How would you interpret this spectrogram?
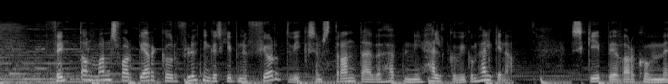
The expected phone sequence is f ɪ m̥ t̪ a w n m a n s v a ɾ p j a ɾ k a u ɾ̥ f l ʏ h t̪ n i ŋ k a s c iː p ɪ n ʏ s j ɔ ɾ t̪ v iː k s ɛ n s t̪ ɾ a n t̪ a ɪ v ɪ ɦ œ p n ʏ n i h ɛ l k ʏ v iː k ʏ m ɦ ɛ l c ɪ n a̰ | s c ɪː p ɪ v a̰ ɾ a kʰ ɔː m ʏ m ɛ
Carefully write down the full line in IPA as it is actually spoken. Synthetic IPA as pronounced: f ɪ m̥ t̪ a w n m a n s v a ɾ p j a ɾ k a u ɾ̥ f l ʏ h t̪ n i ŋ k a s c iː p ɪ n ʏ f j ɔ ɾ t̪ v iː k s ɛ m s t̪ ɾ a n t̪ a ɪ v ɪ ɦ œ p n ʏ n i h ɛ l k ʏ v iː k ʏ m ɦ ɛ l c ɪ n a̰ | s c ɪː p ɪ v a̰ ɾ a kʰ ɔː m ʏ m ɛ

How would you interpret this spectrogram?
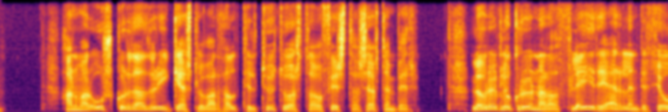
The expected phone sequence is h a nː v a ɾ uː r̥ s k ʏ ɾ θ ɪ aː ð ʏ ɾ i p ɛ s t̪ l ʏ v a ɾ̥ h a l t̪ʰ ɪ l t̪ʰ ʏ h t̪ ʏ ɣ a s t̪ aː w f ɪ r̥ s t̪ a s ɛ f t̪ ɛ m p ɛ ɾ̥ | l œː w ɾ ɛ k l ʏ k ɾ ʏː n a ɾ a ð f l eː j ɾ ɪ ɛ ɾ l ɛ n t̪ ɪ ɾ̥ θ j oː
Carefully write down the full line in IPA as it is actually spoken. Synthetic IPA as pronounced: h a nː v a ɾ u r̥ s k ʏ ɾ ð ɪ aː ð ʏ ɾ i c ɛ s t̪ l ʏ v a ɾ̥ θ a l t̪ʰ ɪ l t̪ʰ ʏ h t̪ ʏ ɣ a s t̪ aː w f ɪ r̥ s t̪ a s ɛ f t̪ ɛ m p ɛ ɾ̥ | l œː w ɾ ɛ k l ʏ k ɾ ʏː n a ɾ a ð f l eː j ɾ ɪ ɛ ɾ l ɛ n t̪ ɪ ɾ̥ θ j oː

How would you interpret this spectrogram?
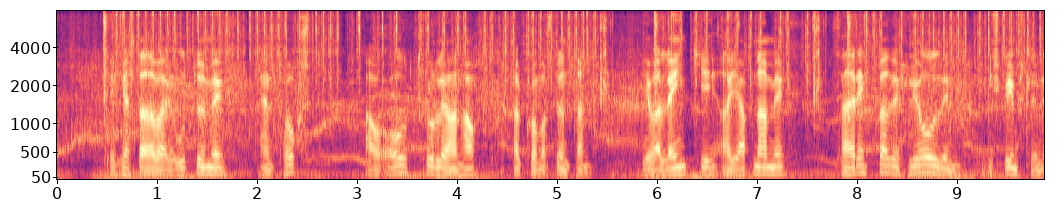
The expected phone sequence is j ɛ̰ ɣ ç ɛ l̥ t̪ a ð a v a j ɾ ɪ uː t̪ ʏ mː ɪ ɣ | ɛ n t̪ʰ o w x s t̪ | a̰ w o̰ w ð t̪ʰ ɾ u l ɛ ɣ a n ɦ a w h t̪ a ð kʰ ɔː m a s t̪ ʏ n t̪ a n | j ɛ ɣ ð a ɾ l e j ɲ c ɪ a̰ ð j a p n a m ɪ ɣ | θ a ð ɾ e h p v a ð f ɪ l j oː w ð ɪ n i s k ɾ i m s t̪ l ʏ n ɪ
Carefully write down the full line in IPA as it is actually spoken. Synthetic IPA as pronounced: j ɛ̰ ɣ ç ɛ l̥ t̪ a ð a v a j ɾ ɪ uː t̪ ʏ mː ɪ ɣ | ɛ n t̪ʰ o w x s t̪ | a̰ w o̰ w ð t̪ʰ ɾ u l ɛ ɣ a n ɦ a w h t̪ a ð kʰ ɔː m a s t̪ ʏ n t̪ a n | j ɛ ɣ v a ɾ l e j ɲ c ɪ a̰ ð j a p n a m ɪ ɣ | θ a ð ɾ e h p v a ð v ɪ l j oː w ð ɪ n i s k ɾ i m s t̪ l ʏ n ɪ

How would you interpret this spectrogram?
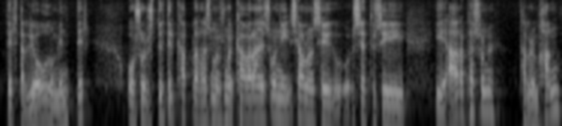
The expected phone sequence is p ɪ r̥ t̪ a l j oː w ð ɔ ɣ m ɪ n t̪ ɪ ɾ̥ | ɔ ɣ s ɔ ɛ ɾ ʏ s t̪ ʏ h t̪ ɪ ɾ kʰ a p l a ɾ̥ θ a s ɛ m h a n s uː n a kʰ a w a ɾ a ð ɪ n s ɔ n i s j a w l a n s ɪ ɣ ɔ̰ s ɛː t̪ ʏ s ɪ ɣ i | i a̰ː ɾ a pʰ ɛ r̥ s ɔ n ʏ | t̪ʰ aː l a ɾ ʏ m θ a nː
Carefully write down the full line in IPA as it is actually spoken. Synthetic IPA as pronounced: p ɪ r̥ t̪ a l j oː w ð ɔ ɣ m ɪ n t̪ ɪ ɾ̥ | ɔ ɣ s ɔ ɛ ɾ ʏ s t̪ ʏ h t̪ ɪ ɾ kʰ a p l a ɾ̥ θ a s ɛ m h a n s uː n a kʰ a v a ɾ a ð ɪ n s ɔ n i s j a w l a n s ɪ ɣ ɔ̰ s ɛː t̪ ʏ s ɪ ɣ i | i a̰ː ɾ a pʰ ɛ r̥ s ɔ n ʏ | t̪ʰ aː l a ɾ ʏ m h a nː

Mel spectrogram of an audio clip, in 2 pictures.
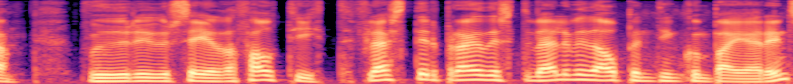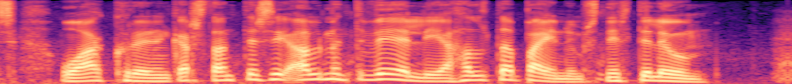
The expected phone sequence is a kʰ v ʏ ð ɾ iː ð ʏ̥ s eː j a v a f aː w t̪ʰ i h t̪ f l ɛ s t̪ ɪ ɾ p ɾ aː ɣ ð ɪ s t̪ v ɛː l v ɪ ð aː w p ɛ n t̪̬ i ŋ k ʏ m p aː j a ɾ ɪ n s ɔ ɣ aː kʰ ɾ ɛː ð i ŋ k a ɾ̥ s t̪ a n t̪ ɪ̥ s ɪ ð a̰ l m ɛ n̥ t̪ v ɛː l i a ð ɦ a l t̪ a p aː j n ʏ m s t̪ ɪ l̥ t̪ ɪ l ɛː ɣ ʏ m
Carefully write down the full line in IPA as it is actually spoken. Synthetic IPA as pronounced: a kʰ v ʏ ð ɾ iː ð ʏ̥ s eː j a ð a f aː w t̪ʰ i h t̪ f l ɛ s t̪ ɪ ɾ p ɾ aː ɣ ð ɪ s t̪ v ɛː l v ɪ ð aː w p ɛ n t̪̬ i ŋ k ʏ m p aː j a ɾ ɪ n s ɔ ɣ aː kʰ ɾ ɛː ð i ŋ k a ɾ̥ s t̪ a n t̪ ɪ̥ s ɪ ɣ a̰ l m ɛ n̥ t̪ v ɛː l i a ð ɦ a l t̪ a p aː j n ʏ m s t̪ ɪ r̥ t̪ ɪ l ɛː ɣ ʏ m

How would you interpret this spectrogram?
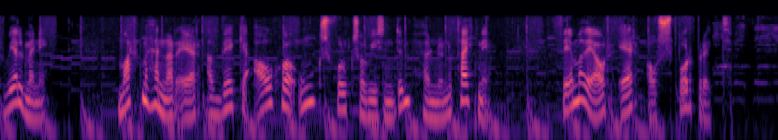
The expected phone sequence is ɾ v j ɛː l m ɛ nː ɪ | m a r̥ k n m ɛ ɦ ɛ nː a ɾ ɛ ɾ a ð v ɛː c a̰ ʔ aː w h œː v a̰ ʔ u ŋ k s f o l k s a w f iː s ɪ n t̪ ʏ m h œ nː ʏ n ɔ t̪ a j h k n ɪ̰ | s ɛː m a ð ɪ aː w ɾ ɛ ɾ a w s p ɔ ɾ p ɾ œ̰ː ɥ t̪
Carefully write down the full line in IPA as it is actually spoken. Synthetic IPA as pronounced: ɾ v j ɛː l m ɛ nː ɪ | m a r̥ k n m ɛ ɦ ɛ nː a ɾ ɛ ɾ a ð v ɛː c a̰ ʔ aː w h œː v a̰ ʔ u ŋ k s f o l k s a w v iː s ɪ n t̪ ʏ m h œ nː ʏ n ɔ t̪ʰ a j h k n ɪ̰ | θ ɛː m a ð ɪ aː w ɾ ɛ ɾ a w s p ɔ ɾ p ɾ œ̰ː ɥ t̪

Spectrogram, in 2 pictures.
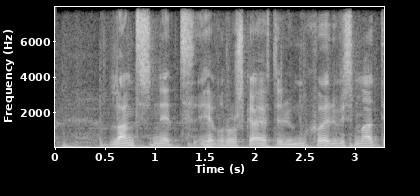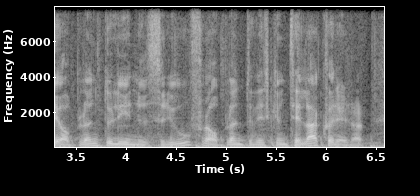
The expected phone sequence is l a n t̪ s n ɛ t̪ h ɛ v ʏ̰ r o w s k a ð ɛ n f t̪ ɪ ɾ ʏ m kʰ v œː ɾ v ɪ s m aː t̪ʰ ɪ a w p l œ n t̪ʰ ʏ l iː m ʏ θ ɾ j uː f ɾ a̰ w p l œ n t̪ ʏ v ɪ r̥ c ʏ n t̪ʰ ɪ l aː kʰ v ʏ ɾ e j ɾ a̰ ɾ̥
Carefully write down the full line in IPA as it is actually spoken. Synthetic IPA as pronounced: l a n t̪ s n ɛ t̪ h ɛ v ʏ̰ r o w s k a ð ɛ f t̪ ɪ ɾ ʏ m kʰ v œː ɾ v ɪ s m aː t̪ ɪ a w p l œ n t̪ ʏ l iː n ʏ θ ɾ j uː f ɾ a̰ w p l œ n t̪ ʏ v ɪ r̥ c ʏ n t̪ʰ ɪ l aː kʰ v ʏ ɾ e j ɾ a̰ ɾ̥

